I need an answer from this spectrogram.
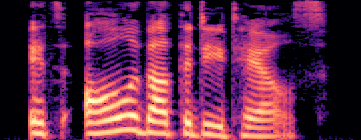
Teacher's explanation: The words all and details carry the strongest message, while the smaller words stay lighter. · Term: stress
